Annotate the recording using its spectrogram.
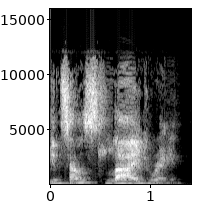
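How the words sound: The strongest stress falls on the word like. The speaker is giving an opinion. "emphasize on like, please"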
